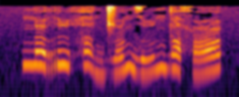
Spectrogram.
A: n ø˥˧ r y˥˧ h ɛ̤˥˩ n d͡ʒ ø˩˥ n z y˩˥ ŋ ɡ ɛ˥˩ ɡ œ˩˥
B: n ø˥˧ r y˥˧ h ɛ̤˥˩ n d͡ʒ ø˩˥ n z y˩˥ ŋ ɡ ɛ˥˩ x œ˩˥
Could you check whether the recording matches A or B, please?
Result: B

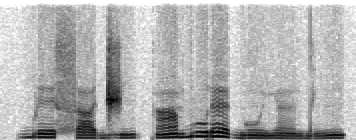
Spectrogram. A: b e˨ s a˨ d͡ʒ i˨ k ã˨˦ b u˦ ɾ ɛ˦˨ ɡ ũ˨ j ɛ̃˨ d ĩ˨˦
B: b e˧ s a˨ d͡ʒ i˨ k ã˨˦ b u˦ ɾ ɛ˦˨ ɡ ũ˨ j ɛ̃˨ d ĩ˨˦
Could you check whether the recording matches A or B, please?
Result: B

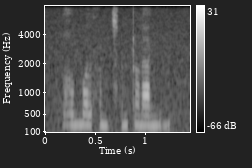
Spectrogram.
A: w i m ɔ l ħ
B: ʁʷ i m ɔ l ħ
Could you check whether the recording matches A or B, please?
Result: B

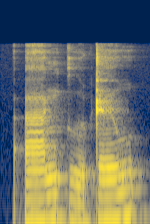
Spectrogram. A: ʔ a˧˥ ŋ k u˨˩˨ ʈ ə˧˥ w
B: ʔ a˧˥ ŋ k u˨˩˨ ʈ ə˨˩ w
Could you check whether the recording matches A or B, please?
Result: A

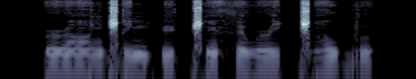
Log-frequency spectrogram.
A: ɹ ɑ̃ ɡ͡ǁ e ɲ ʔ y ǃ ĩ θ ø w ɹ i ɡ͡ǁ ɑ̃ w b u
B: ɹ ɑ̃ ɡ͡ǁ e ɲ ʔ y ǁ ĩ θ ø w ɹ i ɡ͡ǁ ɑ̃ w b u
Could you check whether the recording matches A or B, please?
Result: B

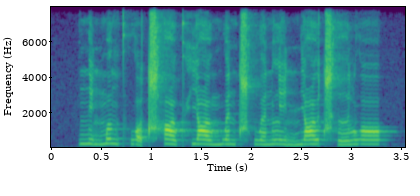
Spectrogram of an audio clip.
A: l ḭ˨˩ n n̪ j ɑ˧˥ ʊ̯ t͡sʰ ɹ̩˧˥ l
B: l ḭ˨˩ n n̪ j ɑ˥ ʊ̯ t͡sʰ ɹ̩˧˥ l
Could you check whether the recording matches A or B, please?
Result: B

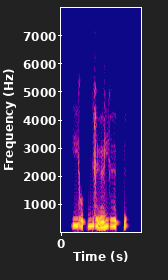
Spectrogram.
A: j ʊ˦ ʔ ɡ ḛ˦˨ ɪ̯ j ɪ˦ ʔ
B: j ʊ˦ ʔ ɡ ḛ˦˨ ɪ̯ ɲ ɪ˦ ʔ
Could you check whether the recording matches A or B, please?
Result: A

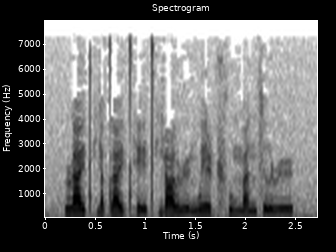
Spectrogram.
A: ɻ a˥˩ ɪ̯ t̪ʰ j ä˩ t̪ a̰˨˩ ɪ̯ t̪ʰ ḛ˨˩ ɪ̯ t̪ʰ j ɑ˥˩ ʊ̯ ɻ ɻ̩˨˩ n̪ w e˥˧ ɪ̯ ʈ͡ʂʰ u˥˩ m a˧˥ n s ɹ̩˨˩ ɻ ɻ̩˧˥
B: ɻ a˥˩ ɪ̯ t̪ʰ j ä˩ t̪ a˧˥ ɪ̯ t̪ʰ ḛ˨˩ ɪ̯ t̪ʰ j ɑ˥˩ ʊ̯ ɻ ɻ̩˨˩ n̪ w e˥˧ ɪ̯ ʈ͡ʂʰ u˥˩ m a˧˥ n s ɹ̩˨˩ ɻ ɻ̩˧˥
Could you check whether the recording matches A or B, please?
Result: B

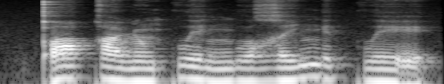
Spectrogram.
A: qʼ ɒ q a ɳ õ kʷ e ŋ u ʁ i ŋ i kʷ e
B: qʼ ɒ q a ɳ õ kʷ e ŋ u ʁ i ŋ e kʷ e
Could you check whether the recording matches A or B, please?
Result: B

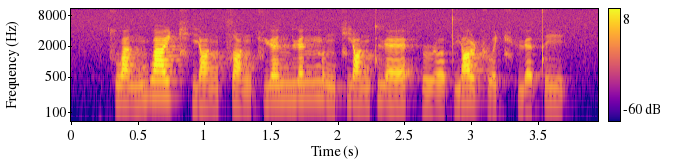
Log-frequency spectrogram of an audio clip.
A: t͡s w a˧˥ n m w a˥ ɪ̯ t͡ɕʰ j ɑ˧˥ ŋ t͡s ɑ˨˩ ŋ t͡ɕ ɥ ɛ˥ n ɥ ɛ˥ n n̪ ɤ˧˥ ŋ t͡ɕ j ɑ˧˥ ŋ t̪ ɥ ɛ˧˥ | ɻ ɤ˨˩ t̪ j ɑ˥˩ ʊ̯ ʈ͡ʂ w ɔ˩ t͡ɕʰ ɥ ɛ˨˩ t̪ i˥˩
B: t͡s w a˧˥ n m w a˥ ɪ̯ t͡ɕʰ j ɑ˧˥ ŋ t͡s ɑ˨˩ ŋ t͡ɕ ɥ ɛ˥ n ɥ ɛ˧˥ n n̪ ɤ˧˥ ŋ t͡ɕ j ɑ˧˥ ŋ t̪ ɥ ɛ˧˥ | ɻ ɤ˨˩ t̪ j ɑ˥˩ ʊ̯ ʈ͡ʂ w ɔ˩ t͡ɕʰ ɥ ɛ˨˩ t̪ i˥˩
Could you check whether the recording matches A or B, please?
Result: A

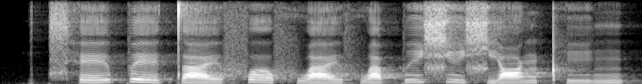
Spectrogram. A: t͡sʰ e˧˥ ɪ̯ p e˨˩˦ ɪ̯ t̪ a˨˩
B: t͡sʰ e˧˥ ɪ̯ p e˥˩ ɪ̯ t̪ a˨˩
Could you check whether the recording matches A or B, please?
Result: B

